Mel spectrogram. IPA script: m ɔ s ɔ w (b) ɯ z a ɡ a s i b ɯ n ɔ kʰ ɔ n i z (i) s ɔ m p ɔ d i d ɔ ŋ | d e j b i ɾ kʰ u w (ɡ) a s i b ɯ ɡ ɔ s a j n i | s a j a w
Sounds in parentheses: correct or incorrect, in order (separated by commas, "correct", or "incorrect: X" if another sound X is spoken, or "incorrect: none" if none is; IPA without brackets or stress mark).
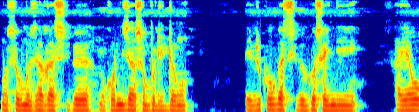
incorrect: m, incorrect: a, correct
